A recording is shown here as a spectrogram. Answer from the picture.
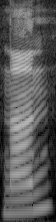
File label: "nan9", taiwanese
